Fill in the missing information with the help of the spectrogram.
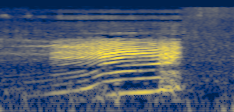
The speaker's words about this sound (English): Random cow.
